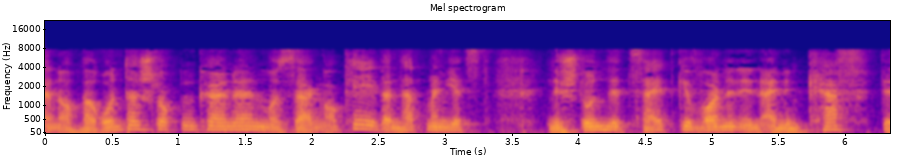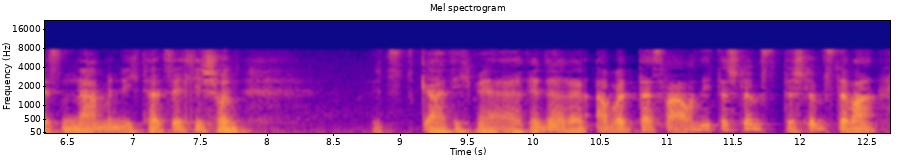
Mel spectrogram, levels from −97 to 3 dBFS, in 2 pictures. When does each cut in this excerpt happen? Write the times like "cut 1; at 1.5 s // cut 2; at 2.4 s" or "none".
cut 1; at 10.4 s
